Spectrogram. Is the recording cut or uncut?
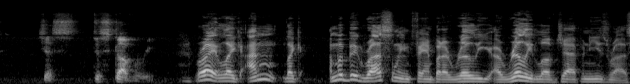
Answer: uncut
